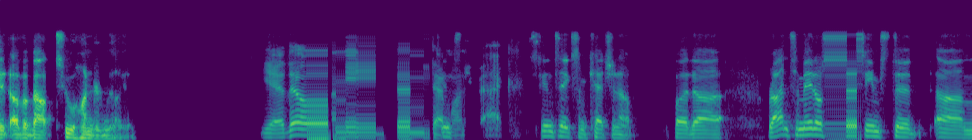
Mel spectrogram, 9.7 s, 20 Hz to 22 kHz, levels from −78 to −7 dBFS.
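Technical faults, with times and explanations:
Throughout: Opus voice compression. Nothing survives above about 8 kHz, and the speech sounds muffled and slightly hoarse, with plainly audible coding damage. This points to Opus running in its SILK linear-prediction mode at a wideband setting, at a low bitrate of around 12 kbps with 20 ms frames. At that rate the excitation signal is coded coarsely, which roughens the voice and gives it a faintly synthetic edge.
3.08–4.30 s and 8.27–8.63 s: robotic sound from repeated short buffers. In both stretches the speech turns into a rigid metallic buzz at 50 Hz that still roughly follows the words. The likely cause is audio arriving too late, so the player fills the gap by looping the last 20 ms block, which fits a 50 Hz repeat rate. Most of the first stretch and essentially all of the second are repeated fill rather than real audio.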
